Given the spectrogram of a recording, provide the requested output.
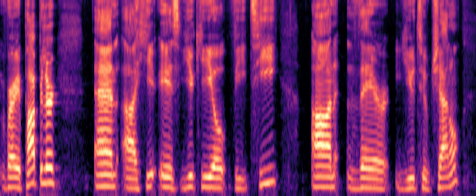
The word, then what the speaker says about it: Yuukio: My name is Yuukio, pronounced Yu-Gi-Oh, but with a K.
